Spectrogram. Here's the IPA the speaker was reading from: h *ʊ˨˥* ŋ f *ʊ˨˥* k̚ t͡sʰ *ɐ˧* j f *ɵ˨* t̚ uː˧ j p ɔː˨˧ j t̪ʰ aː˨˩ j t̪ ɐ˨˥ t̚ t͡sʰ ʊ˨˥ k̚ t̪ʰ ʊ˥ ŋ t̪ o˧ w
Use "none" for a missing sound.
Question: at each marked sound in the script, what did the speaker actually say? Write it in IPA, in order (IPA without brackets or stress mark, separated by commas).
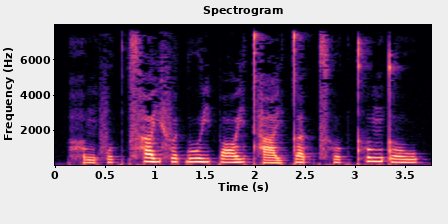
ʊ˨˩, ʊ˨˥, ɐ˧, ɵ˧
